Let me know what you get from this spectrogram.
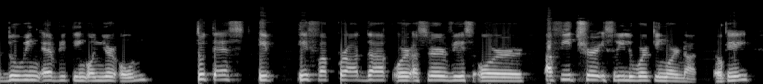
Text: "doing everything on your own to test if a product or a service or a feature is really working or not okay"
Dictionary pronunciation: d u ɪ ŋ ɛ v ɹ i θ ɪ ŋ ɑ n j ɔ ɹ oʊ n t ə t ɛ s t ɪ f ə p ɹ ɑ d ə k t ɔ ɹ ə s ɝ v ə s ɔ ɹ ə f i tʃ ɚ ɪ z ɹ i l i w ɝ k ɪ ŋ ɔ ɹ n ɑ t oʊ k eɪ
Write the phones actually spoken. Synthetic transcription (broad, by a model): d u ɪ ŋ ɛ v ɹ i t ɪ ŋ ɑ n j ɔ ɹ oʊ n t ə t ɛ s t ɪ f ə p ɹ ɑ d ə k t ɔ ɹ ə s ɝ v ə s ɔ ɹ ə f i tʃ ɚ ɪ s ɹ i l i w ɝ k ɪ ŋ ɔ ɹ n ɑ t oʊ k eɪ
